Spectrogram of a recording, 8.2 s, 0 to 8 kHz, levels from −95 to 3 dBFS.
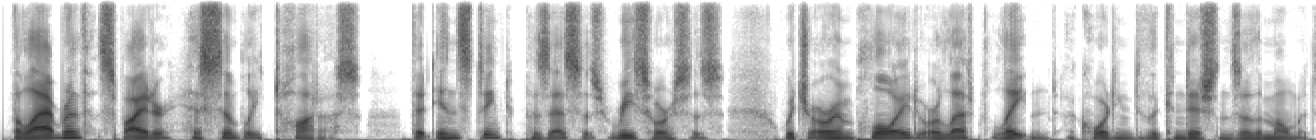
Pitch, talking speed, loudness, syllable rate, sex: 125 Hz, 175 wpm, -23 LUFS, 5.6 syllables/s, male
